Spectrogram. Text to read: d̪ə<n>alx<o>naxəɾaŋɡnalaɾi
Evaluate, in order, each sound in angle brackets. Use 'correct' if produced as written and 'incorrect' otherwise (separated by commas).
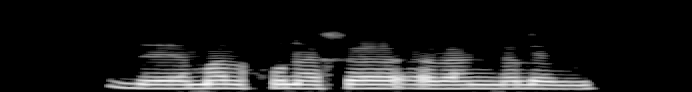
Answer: incorrect, incorrect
